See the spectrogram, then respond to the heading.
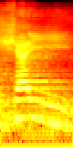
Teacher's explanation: Beratkan ke i karena setelahnya ada ya mati. Syai. Jangan ke e.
